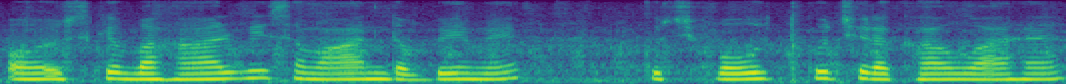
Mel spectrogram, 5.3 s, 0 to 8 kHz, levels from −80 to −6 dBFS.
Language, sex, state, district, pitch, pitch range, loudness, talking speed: Hindi, female, Bihar, Katihar, 195 Hz, 190-210 Hz, -15 LUFS, 145 wpm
